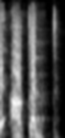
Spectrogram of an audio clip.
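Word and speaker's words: عقد: देखो ए क्यू डी जो है ना इसका प्रोनाउंस कैसे करोगे? आकत।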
